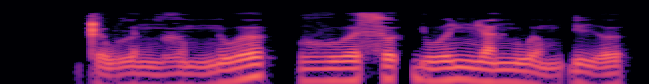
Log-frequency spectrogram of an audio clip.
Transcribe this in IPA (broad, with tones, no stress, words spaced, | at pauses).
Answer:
ʈə˨˩˨wlə˨˩ŋɣə˨˩mnu˧˥ə̯ | ɣu˧ə̯ so˦˥t̚ju˧˥ə̯ɲa˧n wə˨˩˨mɗi˨˩˨ə̯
